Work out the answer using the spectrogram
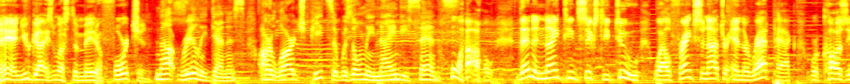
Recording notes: Live at the South Point Casino.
